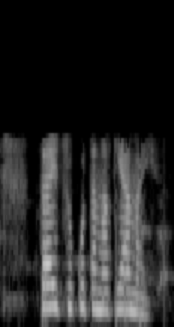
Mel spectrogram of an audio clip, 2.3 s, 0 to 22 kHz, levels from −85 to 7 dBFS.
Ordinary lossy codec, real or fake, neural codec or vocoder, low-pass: AAC, 16 kbps; real; none; 7.2 kHz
